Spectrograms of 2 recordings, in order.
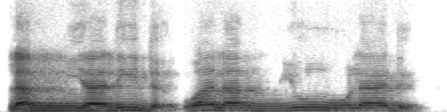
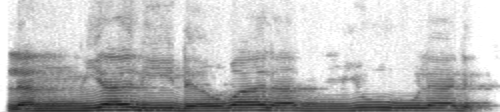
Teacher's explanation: qalqalah ringan ini cara membacanya tidak boleh memutus suara pantulan ke huruf berikutnya. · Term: qalqalah sughra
